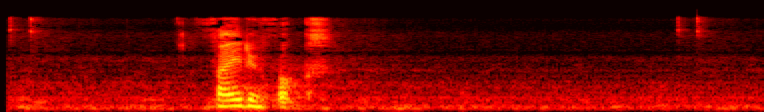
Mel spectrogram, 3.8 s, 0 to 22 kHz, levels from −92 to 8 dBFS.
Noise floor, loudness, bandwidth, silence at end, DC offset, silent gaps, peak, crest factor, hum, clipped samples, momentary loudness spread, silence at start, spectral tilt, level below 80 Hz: -48 dBFS; -19 LUFS; 12.5 kHz; 1.8 s; under 0.1%; none; -2 dBFS; 24 dB; none; under 0.1%; 28 LU; 0.1 s; -4 dB/octave; -68 dBFS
